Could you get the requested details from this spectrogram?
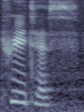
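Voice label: "treatise", US English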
